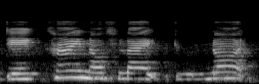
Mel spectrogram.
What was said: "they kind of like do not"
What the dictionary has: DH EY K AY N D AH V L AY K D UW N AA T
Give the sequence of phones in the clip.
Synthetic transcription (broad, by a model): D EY K AY N D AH F L AY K D UW N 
